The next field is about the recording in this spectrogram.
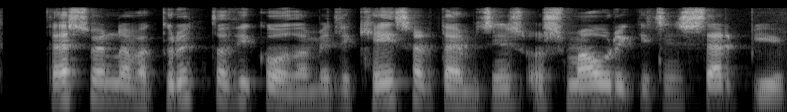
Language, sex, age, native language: Icelandic, male, 40-49, Icelandic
